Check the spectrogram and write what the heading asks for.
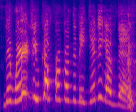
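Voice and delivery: very high, loud protest; mock outrage. Real, not acted. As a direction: squeal in laughing disbelief. Mock-protesting at co-host's late approval.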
